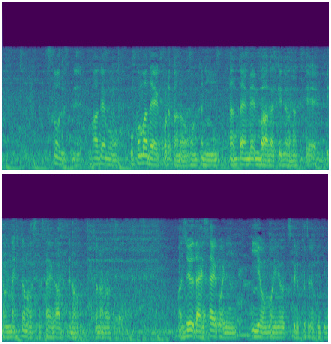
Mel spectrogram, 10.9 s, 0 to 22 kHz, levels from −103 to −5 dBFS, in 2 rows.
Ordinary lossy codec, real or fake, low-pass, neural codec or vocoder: none; fake; 7.2 kHz; codec, 16 kHz, 16 kbps, FunCodec, trained on LibriTTS, 50 frames a second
